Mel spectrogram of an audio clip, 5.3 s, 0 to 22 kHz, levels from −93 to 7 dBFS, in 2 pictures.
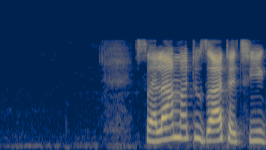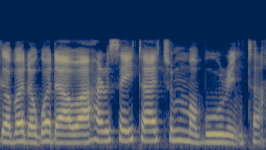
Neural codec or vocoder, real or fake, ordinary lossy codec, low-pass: none; real; none; 7.2 kHz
